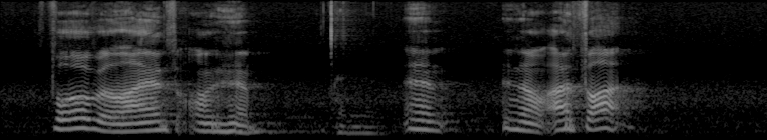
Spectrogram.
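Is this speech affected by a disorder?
Yes: ALS; diagnosed during pro football career in Nashville after loss of strength, speed and weight; progressive, continuing to lose abilities, physically changed, seen crawling on stage, fears last public speech; losing ability to speak clearly, voice does not sound as expected.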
